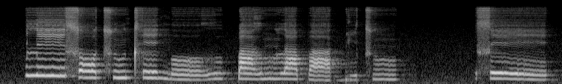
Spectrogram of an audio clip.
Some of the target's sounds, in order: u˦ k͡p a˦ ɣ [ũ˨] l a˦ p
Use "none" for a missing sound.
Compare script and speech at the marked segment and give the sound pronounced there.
ũ˦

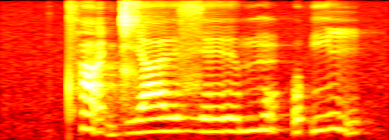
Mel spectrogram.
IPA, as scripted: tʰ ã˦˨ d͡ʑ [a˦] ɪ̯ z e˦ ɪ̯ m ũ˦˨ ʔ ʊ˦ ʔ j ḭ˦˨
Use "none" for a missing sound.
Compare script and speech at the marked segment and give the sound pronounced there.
a˦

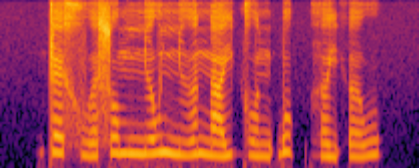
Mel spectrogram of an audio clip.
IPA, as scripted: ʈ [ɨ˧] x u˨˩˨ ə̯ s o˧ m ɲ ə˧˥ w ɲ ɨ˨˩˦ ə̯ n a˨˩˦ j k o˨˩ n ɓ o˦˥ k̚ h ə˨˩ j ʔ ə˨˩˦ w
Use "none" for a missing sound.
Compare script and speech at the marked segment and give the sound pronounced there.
ɛ˧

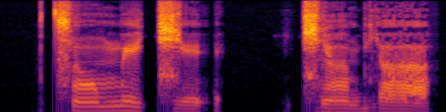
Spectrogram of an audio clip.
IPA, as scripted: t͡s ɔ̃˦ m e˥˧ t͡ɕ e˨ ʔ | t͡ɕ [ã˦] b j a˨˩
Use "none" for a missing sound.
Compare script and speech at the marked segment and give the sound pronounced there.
ã˧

